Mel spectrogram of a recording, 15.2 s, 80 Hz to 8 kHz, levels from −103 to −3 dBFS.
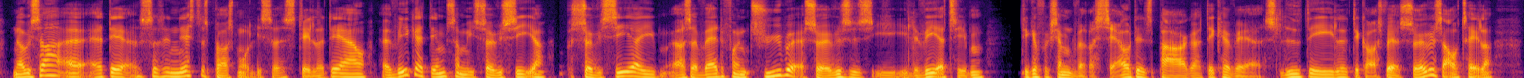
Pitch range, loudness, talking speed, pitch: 105-135 Hz, -18 LUFS, 200 wpm, 120 Hz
